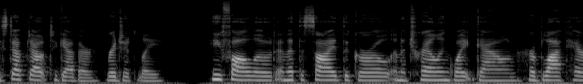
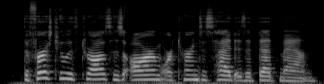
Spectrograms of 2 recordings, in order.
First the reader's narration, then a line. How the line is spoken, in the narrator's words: he said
